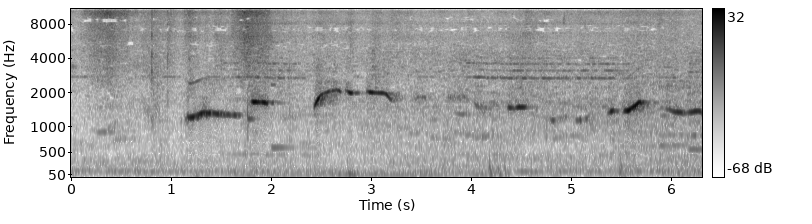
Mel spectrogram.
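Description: A person whistling a tune: a single clear line of held notes with slides between them, starting about a second in.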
